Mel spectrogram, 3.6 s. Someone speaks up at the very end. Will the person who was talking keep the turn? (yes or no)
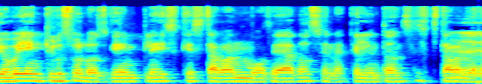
yes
